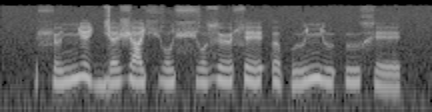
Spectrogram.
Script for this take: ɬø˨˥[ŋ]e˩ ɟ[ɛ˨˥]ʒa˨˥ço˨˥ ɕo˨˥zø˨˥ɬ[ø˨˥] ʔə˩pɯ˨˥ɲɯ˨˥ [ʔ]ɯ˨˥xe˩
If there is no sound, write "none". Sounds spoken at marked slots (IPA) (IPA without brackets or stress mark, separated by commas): ɲ, ɛ˨˥, e˨˥, ʔ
